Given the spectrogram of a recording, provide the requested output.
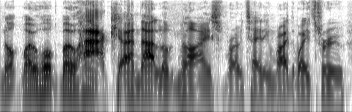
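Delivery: pumped-up play-by-play call; tractor pull announcer. Acted. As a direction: call every trick like a monster truck rally. Hyped live trick play-by-play.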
